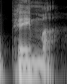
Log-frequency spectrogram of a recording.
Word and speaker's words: Pema: we die yeah and is it spelled like Padma but with a Y instead of a d Padma no Pema but but it's spelled like Patton p-a-y-m-a no no p-e-m-a like it sounds oh c-h-o-d-r-o-n children there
